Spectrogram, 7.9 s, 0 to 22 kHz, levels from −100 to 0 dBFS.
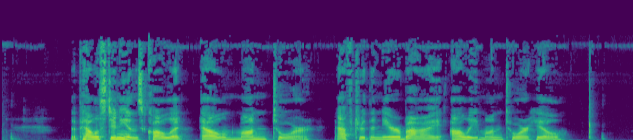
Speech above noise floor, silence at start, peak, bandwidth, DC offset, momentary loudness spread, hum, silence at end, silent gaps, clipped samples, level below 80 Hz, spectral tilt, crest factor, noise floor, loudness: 38 dB; 0.15 s; -2 dBFS; 16.5 kHz; under 0.1%; 13 LU; none; 0.9 s; none; under 0.1%; -52 dBFS; -4 dB/octave; 18 dB; -55 dBFS; -18 LUFS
